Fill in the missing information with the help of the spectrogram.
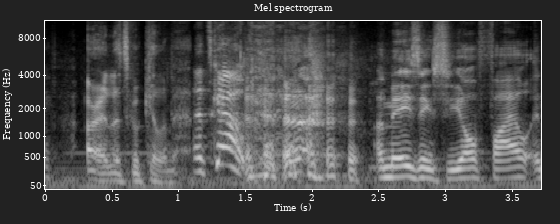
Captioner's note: all chuckling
